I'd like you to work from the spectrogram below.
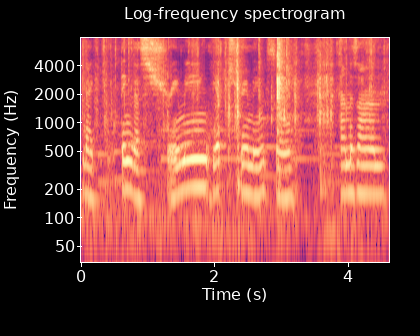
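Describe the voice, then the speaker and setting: A woman's fairly low, fairly slow voice with ordinary pitch variation, audible room echo and noticeable background noise. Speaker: budgeting vlogger. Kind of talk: casual tutorial.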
